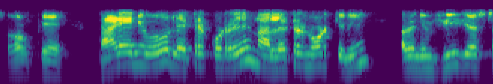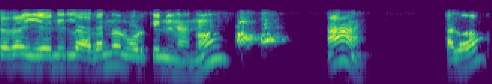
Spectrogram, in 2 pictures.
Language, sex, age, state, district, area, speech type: Kannada, male, 60+, Karnataka, Bidar, urban, conversation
